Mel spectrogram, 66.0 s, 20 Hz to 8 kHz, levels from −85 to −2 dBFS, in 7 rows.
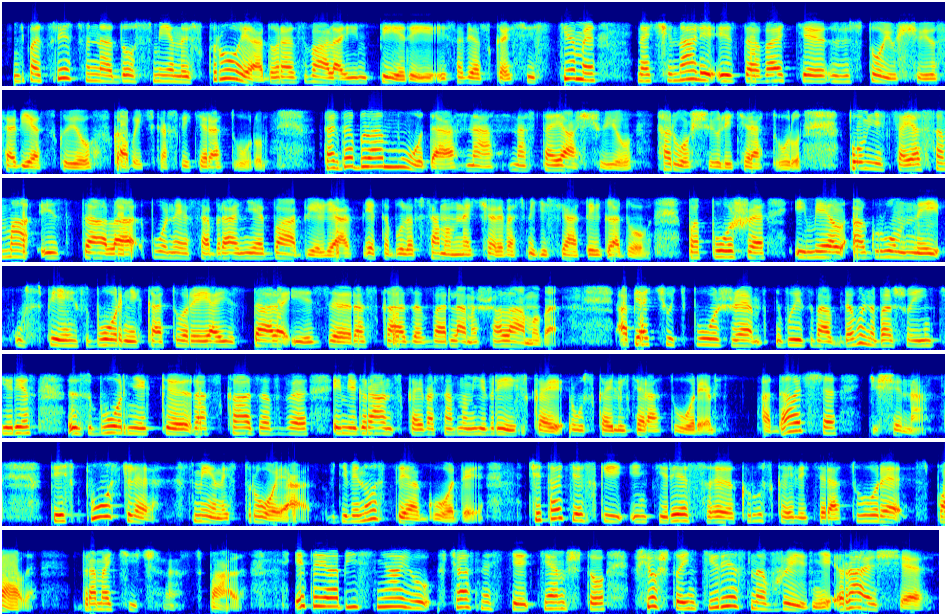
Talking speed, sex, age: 90 wpm, female, 50-69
